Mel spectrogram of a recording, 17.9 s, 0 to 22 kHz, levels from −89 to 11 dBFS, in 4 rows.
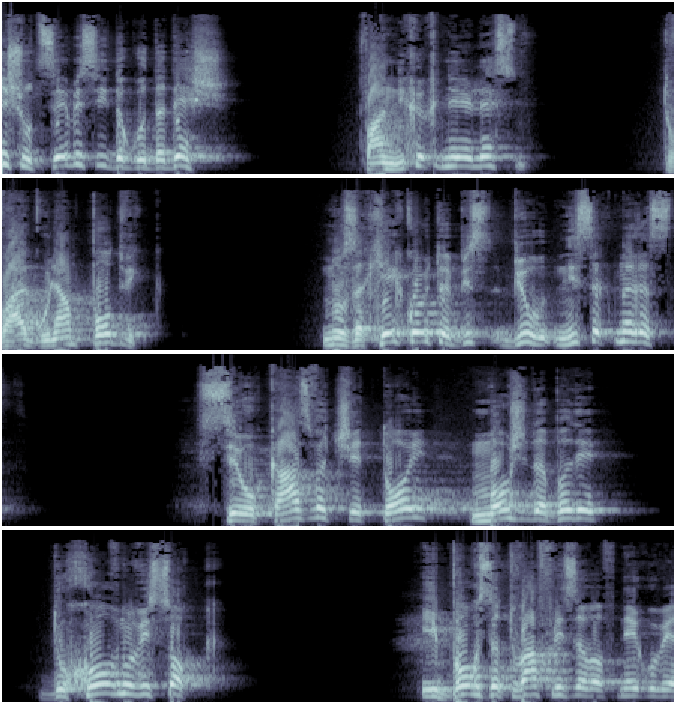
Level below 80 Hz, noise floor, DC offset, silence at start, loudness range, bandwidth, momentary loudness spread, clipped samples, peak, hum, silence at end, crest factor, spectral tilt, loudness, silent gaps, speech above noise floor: -44 dBFS; under -90 dBFS; under 0.1%; 0 s; 3 LU; 17 kHz; 9 LU; 0.1%; 0 dBFS; none; 0 s; 12 dB; -3.5 dB/octave; -10 LUFS; 1.71-2.13 s, 3.74-4.09 s, 5.62-5.67 s, 5.76-6.39 s, 9.30-9.99 s, 13.38-13.52 s, 15.17-15.95 s; over 80 dB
